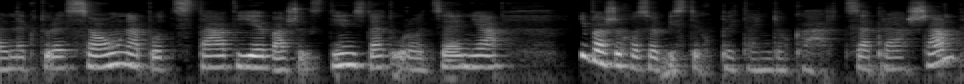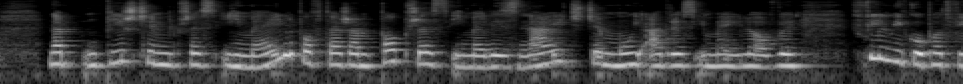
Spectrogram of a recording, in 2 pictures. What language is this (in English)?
Polish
